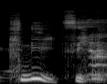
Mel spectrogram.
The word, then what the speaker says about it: Knizia: Knizia.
